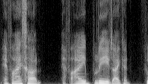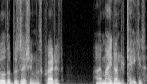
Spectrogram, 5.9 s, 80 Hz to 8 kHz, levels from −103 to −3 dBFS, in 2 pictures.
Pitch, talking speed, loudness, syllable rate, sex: 115 Hz, 150 wpm, -18 LUFS, 5.7 syllables/s, male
